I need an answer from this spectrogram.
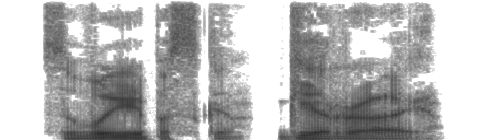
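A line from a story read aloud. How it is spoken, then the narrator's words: Through gritted teeth. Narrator (Russian): Виталий процедил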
